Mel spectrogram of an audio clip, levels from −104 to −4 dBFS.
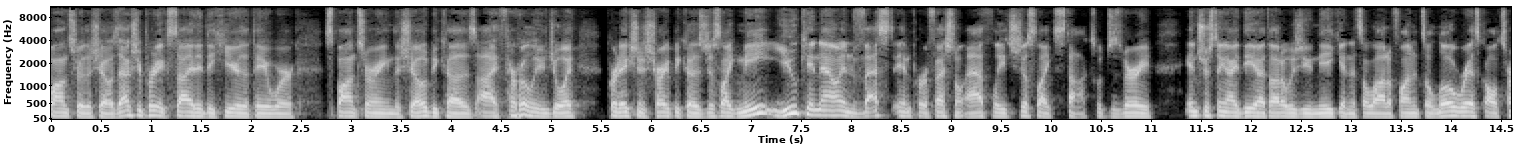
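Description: No technical faults can be heard anywhere in the speech. There is nothing to mark at any point in the recording.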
